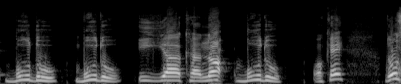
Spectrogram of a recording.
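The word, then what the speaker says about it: نَعْبُدُ: Okay, so you say here na budu. Iyyaka na'budu, Iyyaka na'budu. Okay? This is how you should pronounce it.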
